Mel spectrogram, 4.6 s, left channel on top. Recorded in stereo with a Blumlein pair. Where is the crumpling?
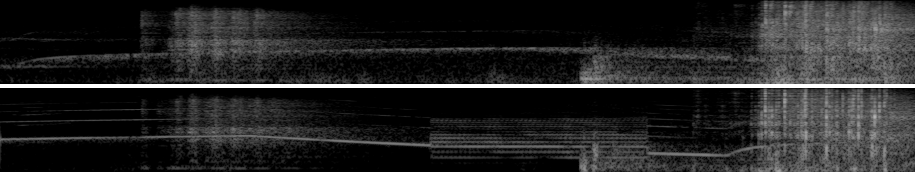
20° right, 0.9 m.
